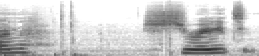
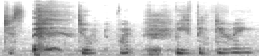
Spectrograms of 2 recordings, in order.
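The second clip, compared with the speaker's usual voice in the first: whisper; 7 dB quieter than usual. Acted. Whispered reassurance in the dark.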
